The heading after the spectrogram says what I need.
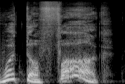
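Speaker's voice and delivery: high, slow, stunned disbelief; staring at a shooting, aghast; shocked outburst. Retold or imitated. Young man seeing a friend shoot someone, stunned high cry. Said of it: "I'm like".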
